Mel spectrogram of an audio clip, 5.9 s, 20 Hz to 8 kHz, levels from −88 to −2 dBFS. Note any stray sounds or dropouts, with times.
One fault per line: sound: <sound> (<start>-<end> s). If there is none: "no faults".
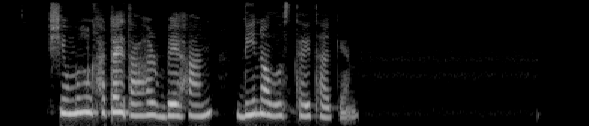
no faults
